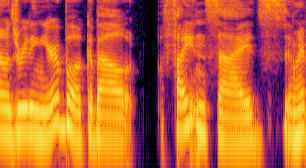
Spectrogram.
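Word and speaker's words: phytoncides: And so when I was reading your book about fightsides, am I pronouncing that right?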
